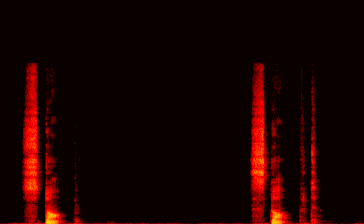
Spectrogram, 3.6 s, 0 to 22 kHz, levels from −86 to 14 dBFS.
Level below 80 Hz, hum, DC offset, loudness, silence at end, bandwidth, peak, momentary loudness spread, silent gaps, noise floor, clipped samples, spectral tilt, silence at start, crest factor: -54 dBFS; none; under 0.1%; -26 LUFS; 0.5 s; 16 kHz; -8 dBFS; 21 LU; none; -70 dBFS; under 0.1%; -4.5 dB/octave; 0.25 s; 24 dB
